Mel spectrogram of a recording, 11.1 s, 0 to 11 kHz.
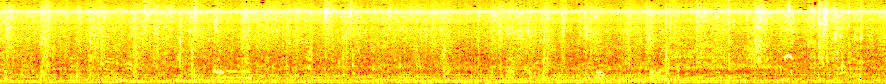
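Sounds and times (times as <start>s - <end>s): macaque calling: 9.4s - 10.8s.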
